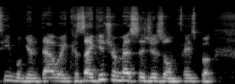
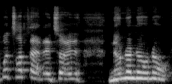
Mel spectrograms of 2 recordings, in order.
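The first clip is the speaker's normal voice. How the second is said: high, baffled mock protest; confused; 6 semitones higher, 3 dB louder than usual. New realtor reacting to the Halloween ban, high and baffled. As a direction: squeak out your disbelief. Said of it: "And I'm like".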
